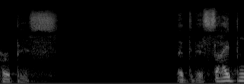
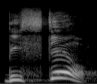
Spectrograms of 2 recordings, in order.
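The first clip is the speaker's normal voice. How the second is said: a firm, higher call to the sea; rebuking command; 8 semitones higher, 7 dB louder, much slower than usual. Acted. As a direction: command the storm to stop. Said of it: "rebuked the wind and said".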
